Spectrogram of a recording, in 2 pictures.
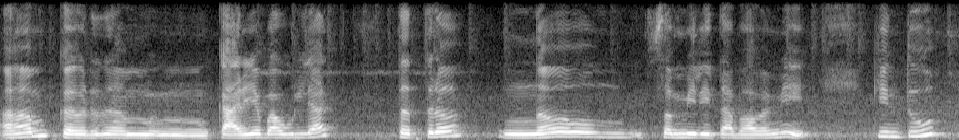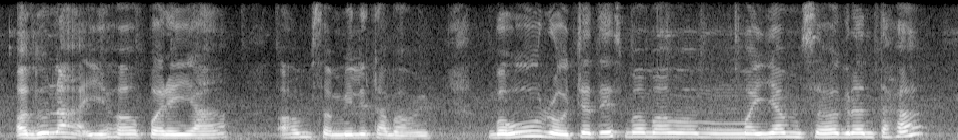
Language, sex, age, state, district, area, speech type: Sanskrit, female, 60+, Maharashtra, Nagpur, urban, spontaneous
